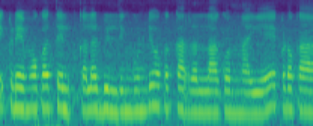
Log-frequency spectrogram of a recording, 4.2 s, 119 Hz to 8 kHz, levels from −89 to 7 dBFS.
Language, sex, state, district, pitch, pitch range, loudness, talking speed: Telugu, female, Andhra Pradesh, Chittoor, 210 Hz, 195-220 Hz, -15 LUFS, 200 wpm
